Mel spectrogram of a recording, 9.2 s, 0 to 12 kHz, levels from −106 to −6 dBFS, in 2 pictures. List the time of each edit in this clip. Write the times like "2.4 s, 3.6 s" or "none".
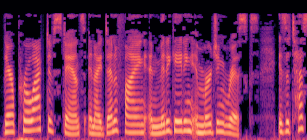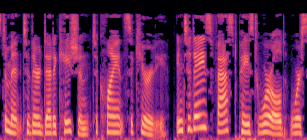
7.2 s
